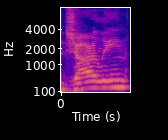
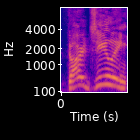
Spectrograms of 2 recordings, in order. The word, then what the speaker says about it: Darjeeling: So, anyway, let's get on to the Jarling Unlimited. Did I say it right, Josh? Dargiling. You're like the grandma who can't say Chipotle. Say nuclear. Vegetas. Like, read it the way it's written.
